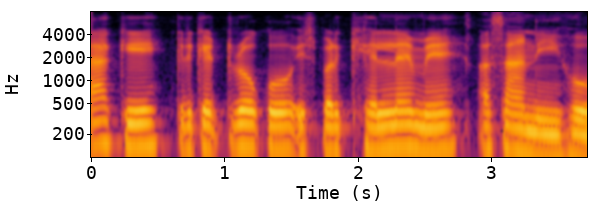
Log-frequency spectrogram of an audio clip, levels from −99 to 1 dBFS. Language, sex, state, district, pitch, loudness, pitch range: Hindi, male, Bihar, Vaishali, 130 Hz, -17 LUFS, 125-135 Hz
